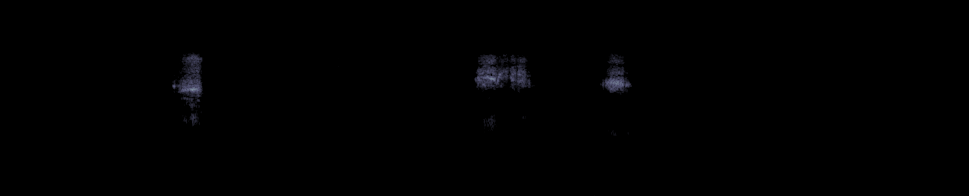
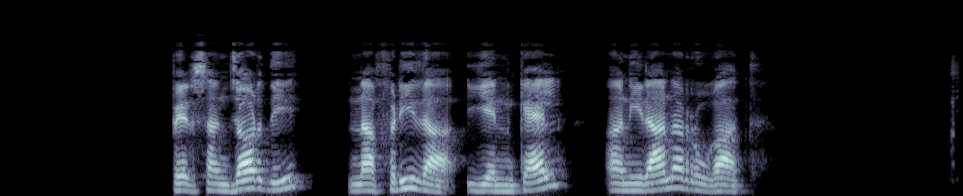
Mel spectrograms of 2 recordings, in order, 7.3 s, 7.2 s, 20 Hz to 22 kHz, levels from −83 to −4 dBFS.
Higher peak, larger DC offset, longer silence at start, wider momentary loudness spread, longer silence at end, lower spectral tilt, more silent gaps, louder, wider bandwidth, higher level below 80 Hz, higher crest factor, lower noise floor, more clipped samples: second, -30 dBFS vs -4 dBFS; neither; about the same, 1.3 s vs 1.3 s; first, 16 LU vs 11 LU; first, 2.55 s vs 1.65 s; second, 6.5 dB/octave vs -4.5 dB/octave; first, 1.62-1.66 s, 1.76-2.52 s, 2.61-3.54 s, 4.11-4.46 s vs 2.41-2.61 s, 4.41-4.54 s; second, -47 LUFS vs -23 LUFS; second, 7.4 kHz vs 9.4 kHz; second, under -90 dBFS vs -70 dBFS; about the same, 26 dB vs 22 dB; about the same, under -90 dBFS vs under -90 dBFS; neither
